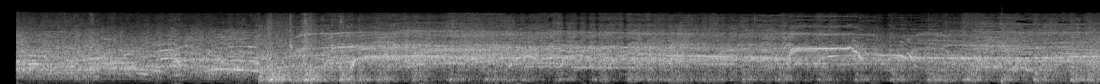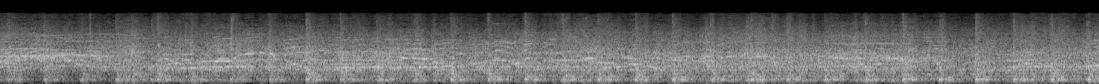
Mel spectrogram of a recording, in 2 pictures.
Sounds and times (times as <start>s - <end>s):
Children shouting: 0.2s - 20.5s
Cheering: 0.2s - 21.9s
Crowd: 0.2s - 21.9s.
